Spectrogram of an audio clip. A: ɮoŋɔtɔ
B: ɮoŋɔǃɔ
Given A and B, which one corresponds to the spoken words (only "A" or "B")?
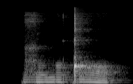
B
